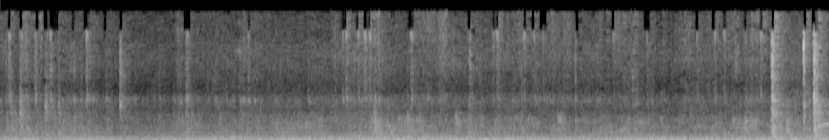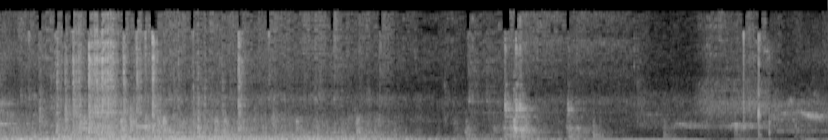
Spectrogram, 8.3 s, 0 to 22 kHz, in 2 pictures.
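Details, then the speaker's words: Centurion D5 Evo sliding gate motor after new controller card, replaced gate wheel bearings and repaired track (it had opened by itself): steady low motor hum with even drive noise winding down at its stop; operating normally. "it's working 100%."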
